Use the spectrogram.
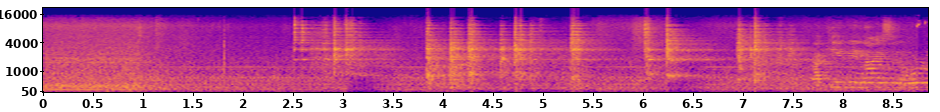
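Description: Silverware and dishes are sorted after dishwashing, with a rapid series of sharp metallic clinks and clatters coming in quick irregular bursts, close by and fairly loud, after a quieter stretch of background kitchen noise.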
